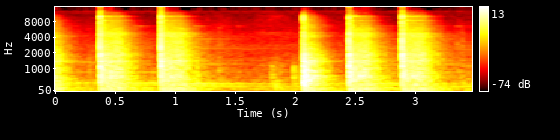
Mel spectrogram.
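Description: Five sharp metallic taps land on a steel ball bearing driven with a small bar into the metal blade spindle housing of a Gravely mower, each with a bright attack and a short ring. The taps sound solid, confirming the bearing is fully seated and flush, with everything together tight.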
